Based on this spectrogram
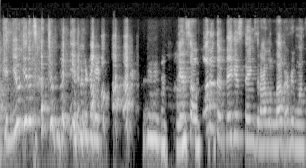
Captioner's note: laughter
